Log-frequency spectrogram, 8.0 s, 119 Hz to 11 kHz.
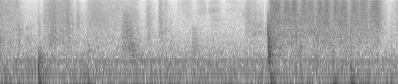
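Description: Wood being sanded by hand with 400 grit sandpaper during a home renovation, a steady close scratchy rubbing that thickens and grows louder partway through, with no talk.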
